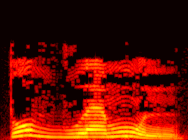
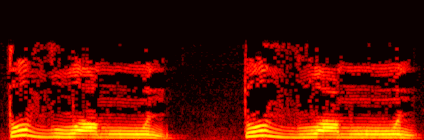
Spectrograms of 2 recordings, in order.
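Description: First: تظلمون with a thick, heavy lam, slow; slow demo of تظلمون with heavy lam. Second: تظلمون drawn out slowly with a thick lam; slow tajweed demo of تظلمون; heavy lam. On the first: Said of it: "تغليظ اللام،". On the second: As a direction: darken the lam in تظلمون and stretch it. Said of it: "فلورش التغليظ". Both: Shown as a demonstration.

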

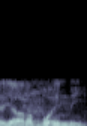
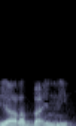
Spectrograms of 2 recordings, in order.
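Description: First: "رب" ending in u; رب with damma. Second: "رب" closing on a short a; رب with final a. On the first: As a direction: say "رب" with a damma on the end. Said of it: "حذفها وضم آخر المنادى". ("رب" بالضم) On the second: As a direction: say "رب" with a fatha, no alif. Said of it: "حذف الألف". ("رب" بالفتح) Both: Shown as a demonstration.

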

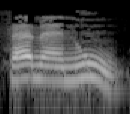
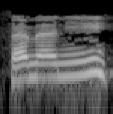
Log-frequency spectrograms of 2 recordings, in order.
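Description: First: فمنو very slow, with a rounded u; Warsh damma on noon. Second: فمني slow, with an i on the noon; Hafs kasra on noon. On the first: Teacher repeating the Warsh reading with damma. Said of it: "ورش فمنو". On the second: Teacher repeating the Hafs reading with kasra. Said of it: "تاني يا حفص فمني". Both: Shown as a demonstration.

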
